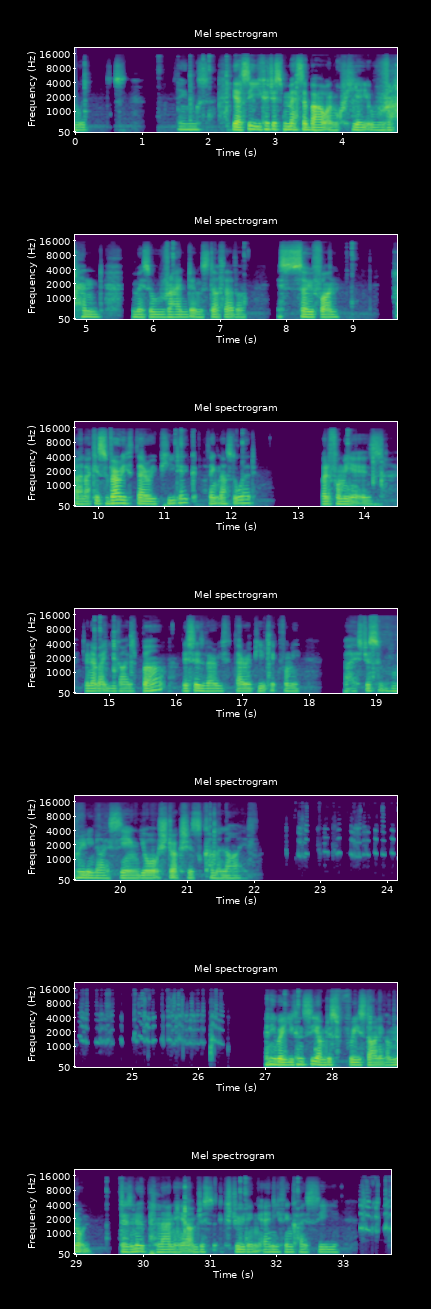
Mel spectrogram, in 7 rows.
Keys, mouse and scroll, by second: 0.2 middle click, 1.2 shift+click, 2.0 shift+click, 2.4-3.1 scroll up 1, 3.1-4.8 middle drag, 4.8 i, 7.4 click, 9.5 i, 12.2 click, 14.2 s, 14.9 Tab, 15.7-17.2 middle drag, 17.2 scroll down 2, 17.4-18.2 middle drag, 18.2 scroll down 2, 18.4 scroll up 2, 18.5-19.0 scroll down 1, 19.0-22.2 middle drag, 22.2 scroll up 1, 22.4 scroll down 3, 22.4 middle click, 22.5 scroll up 1, 22.5 middle click, 22.6 Tab, 22.8 middle click, 22.9 shift+click, 23.0 middle click, 23.0 shift+click, 23.1 middle click, 23.4 shift+click, 23.5 middle click, 23.6 i, 23.9 i, 24.0 click, 24.1 Tab, 24.2 middle click, 24.3 scroll down 3, 24.4 middle click, 24.6 scroll up 3, 24.7-25.0 middle drag, 25.0-25.4 scroll down 1, 25.9 middle click, 26.1 scroll up 2, 26.2 middle click, 26.4 shift+click, 26.5 middle click, 27.3 shift+click, 28.4-29.5 middle drag, 29.5 shift+click, 30.5 i, 32.3 click, 33.3 e, 33.4 ctrl+z, 33.5 i, 33.6 click.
